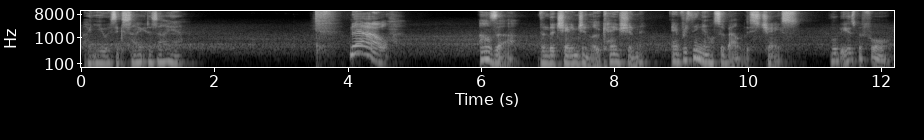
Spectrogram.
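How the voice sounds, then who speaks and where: A man's voice: lowish voice, sing-song, noisy background. A man voicing a gleeful, predatory monster from under the bed in a horror ASMR roleplay, theatrical and taunting as he addresses the listener. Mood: eager, threatening. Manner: theatrical, taunting, slow and relishing.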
